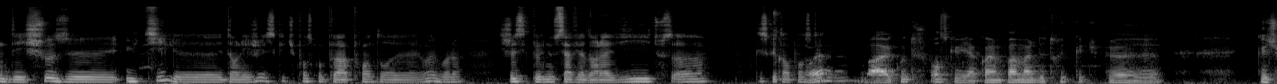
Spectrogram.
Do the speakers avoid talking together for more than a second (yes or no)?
yes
